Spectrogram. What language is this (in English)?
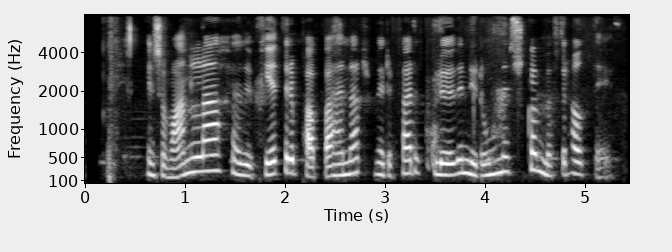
Icelandic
